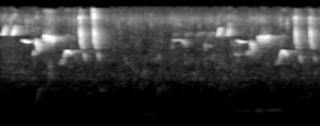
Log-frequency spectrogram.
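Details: Common nightingale in Axios Delta National Park near Thessaloniki, Greece, sings two quick bursts of high, varied notes, sharp chips and squeezed whistles, split by a short pause; no other sounds stand out.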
